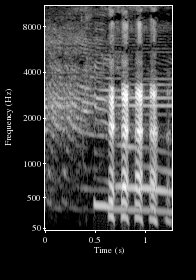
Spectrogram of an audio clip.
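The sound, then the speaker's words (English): An air horn sound effect fired from a soundboard, a quick run of short, bright blasts with strong harmonics following a brief steady tone. “is our big air horn bonus item sound.”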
